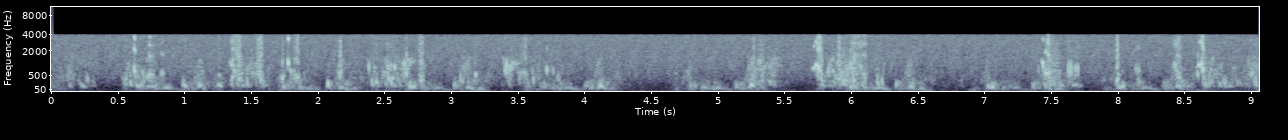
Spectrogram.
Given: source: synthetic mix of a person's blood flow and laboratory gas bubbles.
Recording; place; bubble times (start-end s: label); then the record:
Doppler ultrasound of blood flow; precordium
0.10-0.34 s: bubbles
0.52-0.90 s: bubbles
0.96-1.05 s: bubbles
1.21-1.64 s: bubbles
1.70-1.91 s: bubbles
2.11-2.21 s: bubbles
2.35-2.82 s: bubbles
3.04-3.12 s: bubbles
3.14-3.22 s: bubbles
3.38-3.65 s: bubbles
3.68-3.84 s: bubbles
5.22-5.48 s: bubbles
5.69-6.28 s: bubbles
7.38-7.74 s: bubbles
7.96-8.04 s: bubbles
8.12-8.20 s: bubbles
8.40-9.07 s: bubbles
From the record:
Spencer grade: 3 (all of the cardiac periods contain showers or single bubble signals, but not dominating or overriding the cardiac motion signals); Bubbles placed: anywhere in the cardiac cycle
